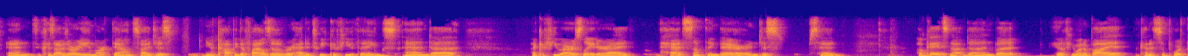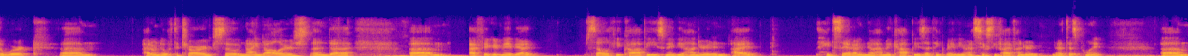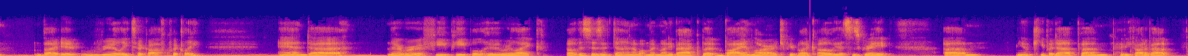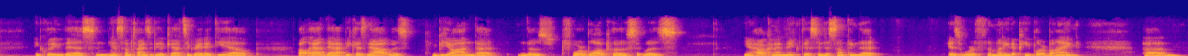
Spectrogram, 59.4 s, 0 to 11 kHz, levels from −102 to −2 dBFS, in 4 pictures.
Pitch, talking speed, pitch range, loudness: 110 Hz, 200 wpm, 105-125 Hz, -24 LUFS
